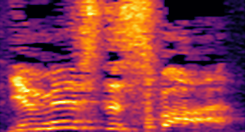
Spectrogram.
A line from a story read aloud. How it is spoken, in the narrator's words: yelled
